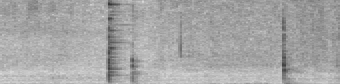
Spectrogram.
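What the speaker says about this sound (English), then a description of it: "Give that a bit of a stir." Onions are stirred in a pan with a few short scraping clicks of a spoon against the metal over a faint, quiet sizzle.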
